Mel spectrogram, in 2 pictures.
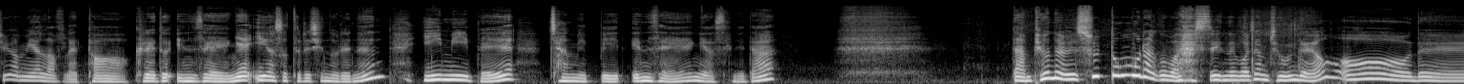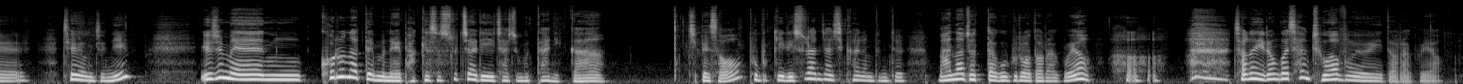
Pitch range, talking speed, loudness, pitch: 160-235 Hz, 255 characters per minute, -14 LUFS, 190 Hz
